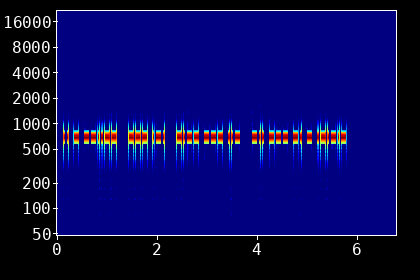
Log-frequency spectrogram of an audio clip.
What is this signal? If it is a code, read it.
Morse code, heard as a keyed tone, about 34 wpm, 700 Hz. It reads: IT, OR YOU DONT.
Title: Sentences from Top 1000 Words - Review Part 4 - 35wpm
